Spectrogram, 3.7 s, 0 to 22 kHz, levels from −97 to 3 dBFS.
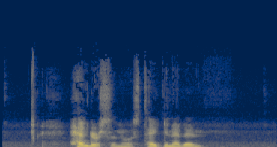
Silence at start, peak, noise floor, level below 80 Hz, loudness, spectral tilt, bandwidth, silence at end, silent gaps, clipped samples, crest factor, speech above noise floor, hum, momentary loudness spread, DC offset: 0.4 s; -4 dBFS; -60 dBFS; -58 dBFS; -25 LUFS; -6.5 dB/octave; 14 kHz; 1 s; none; under 0.1%; 24 dB; 36 dB; none; 23 LU; under 0.1%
